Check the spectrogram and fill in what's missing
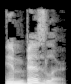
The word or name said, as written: embezzler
